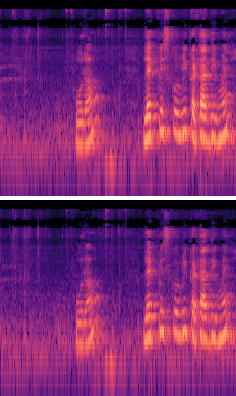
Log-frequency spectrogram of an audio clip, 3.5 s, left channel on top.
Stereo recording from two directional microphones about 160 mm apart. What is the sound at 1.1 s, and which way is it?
Speech, 40° left (ahead or behind).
